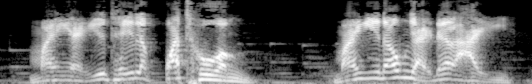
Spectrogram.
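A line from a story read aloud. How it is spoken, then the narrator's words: Hot-tempered howl. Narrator (Vietnamese): Lão đồng nóng máu rú lên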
